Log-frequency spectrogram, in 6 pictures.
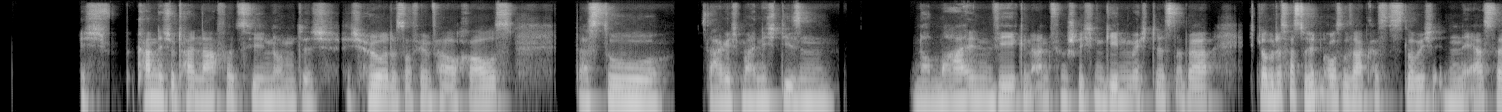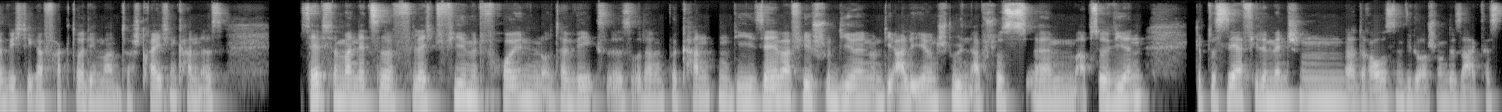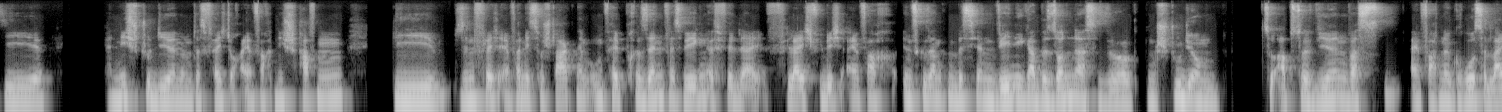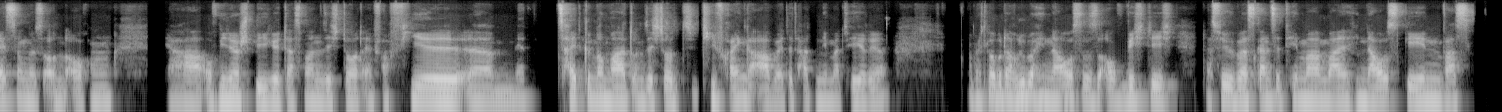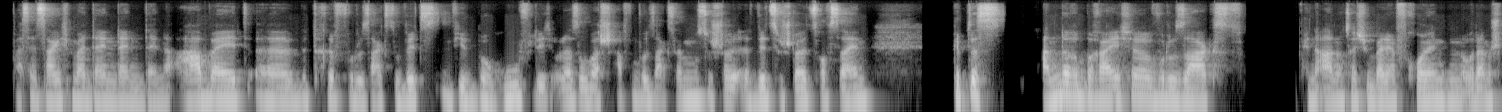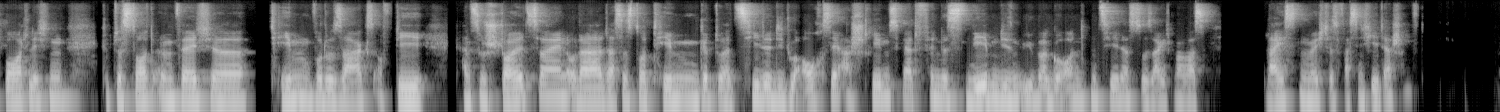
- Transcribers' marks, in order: other background noise
- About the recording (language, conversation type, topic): German, advice, Wie finde ich meinen Selbstwert unabhängig von Leistung, wenn ich mich stark über die Arbeit definiere?
- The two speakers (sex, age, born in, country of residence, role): male, 18-19, Germany, Germany, user; male, 25-29, Germany, Germany, advisor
